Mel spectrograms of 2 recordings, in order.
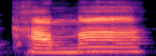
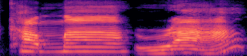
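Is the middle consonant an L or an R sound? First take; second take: L; R. First: The middle consonant is an L sound. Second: The middle consonant is an R sound. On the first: The speaker calls it right. "say it with me, people" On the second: The speaker calls it wrong. "not Kamara"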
